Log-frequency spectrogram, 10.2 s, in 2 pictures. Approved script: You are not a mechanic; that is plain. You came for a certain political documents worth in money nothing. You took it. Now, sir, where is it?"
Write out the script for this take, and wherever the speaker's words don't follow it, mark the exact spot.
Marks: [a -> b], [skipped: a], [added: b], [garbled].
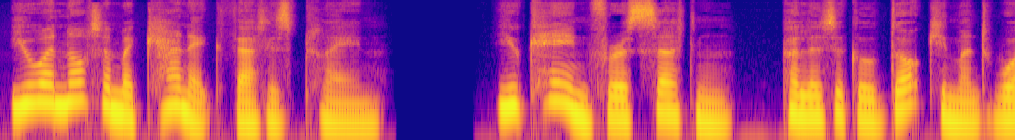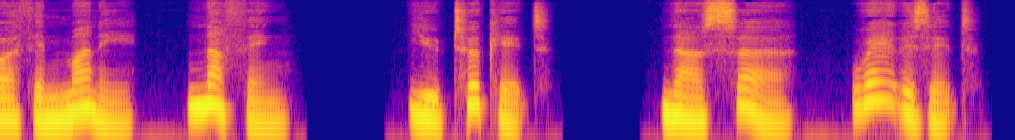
You are not a mechanic; that is plain. You came for a certain political [documents -> document] worth in money nothing. You took it. Now, sir, where is it?"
